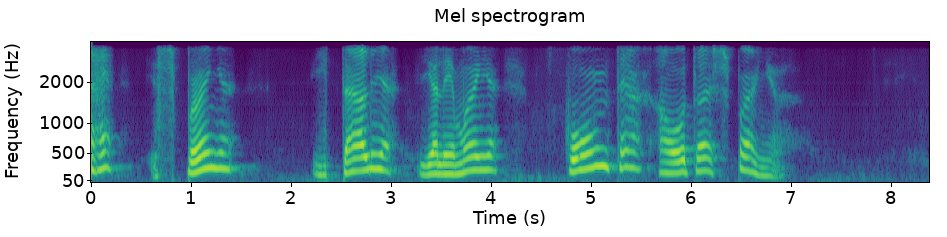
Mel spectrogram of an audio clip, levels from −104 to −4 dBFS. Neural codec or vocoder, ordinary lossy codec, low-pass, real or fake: codec, 16 kHz, 2 kbps, X-Codec, HuBERT features, trained on LibriSpeech; none; 3.6 kHz; fake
